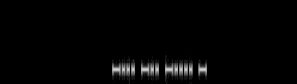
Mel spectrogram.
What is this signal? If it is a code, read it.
Morse code, heard as a keyed tone, about 53 wpm, 700 Hz. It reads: BD6T
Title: Four Challenging Letter-Number Combinations 50wpm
